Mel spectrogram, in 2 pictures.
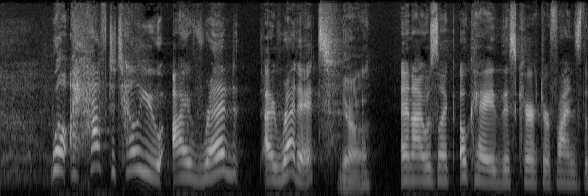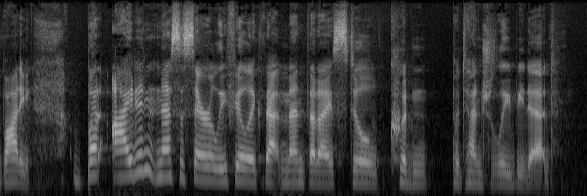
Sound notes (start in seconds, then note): none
